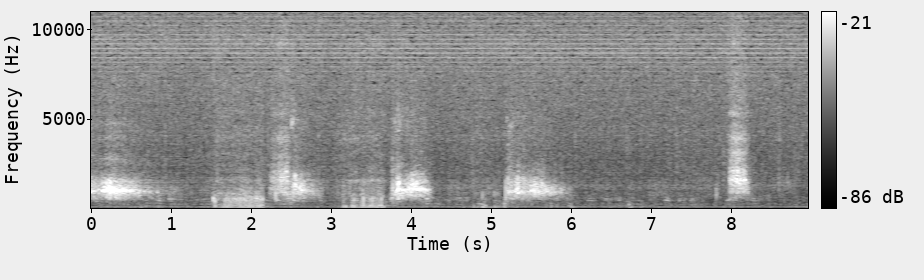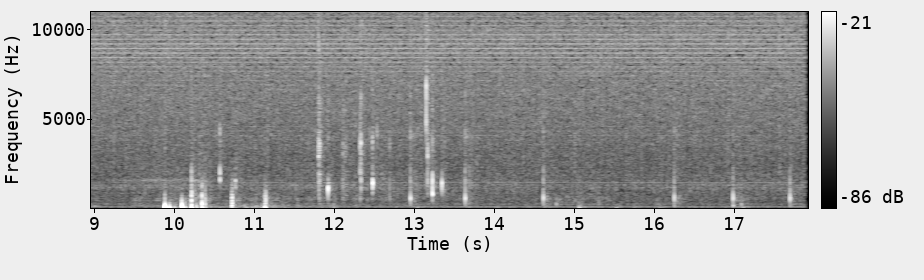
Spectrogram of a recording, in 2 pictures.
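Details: Boston Terrier (Canis familiaris) named Boris, sleeping and snoring in deep, rasping breaths every second or two; recorded 2011-12-12.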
